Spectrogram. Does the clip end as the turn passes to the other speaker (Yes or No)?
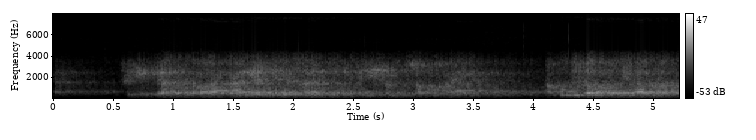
No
